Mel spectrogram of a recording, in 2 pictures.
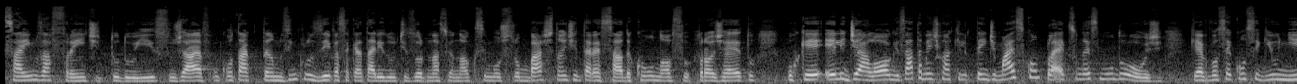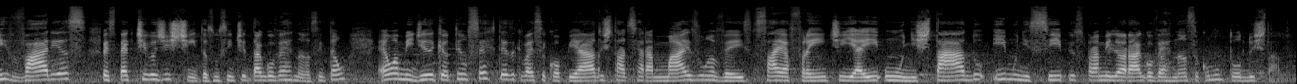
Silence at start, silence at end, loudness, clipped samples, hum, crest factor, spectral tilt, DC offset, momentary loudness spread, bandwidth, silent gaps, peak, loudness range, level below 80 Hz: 0.05 s; 0 s; -22 LUFS; under 0.1%; none; 18 dB; -5 dB/octave; under 0.1%; 7 LU; 16 kHz; none; -4 dBFS; 3 LU; -50 dBFS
